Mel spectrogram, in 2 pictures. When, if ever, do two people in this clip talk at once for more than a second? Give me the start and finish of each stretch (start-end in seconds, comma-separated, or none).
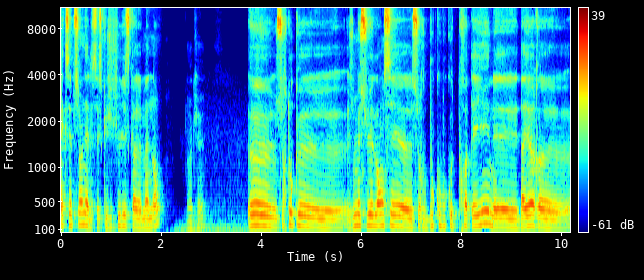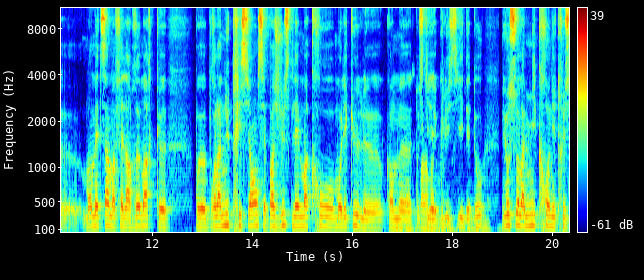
16.9-18.6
